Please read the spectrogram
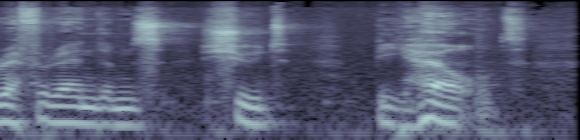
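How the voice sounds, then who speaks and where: Audible room echo surrounds a man as he speaks. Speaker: professor. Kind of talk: conference lecture.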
